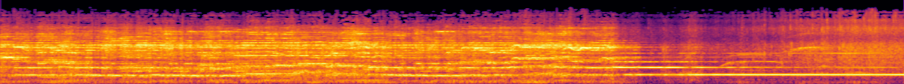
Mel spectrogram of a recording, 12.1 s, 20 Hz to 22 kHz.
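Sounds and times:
horn holding a long note: 0.2s - 12.0s.

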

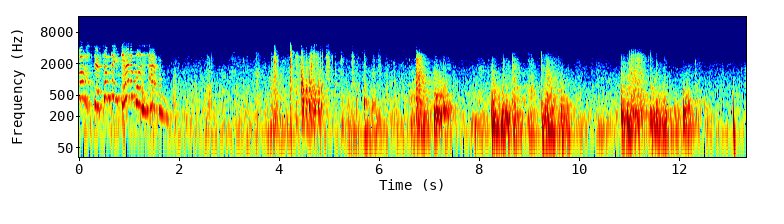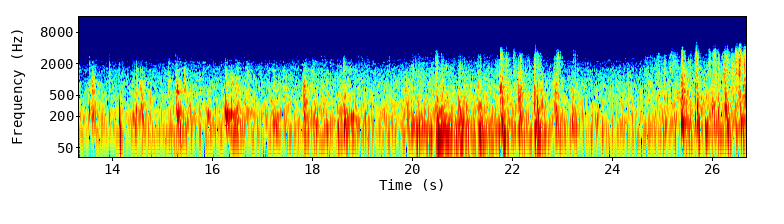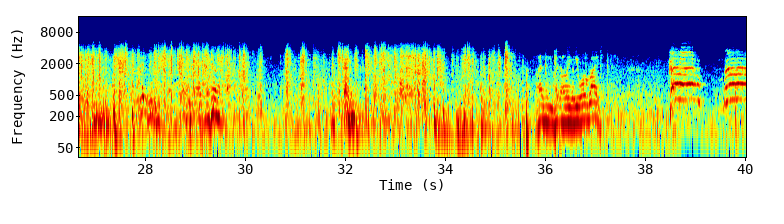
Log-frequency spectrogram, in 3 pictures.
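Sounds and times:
thuds and knocks: 1.8s - 36.4s.

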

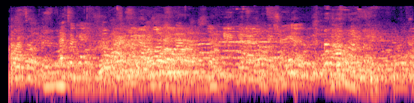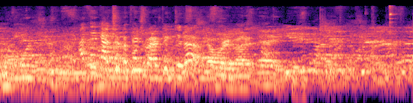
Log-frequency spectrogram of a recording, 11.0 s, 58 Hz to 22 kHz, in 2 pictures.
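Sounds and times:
crowd of people talking: 0.1s - 11.0s.

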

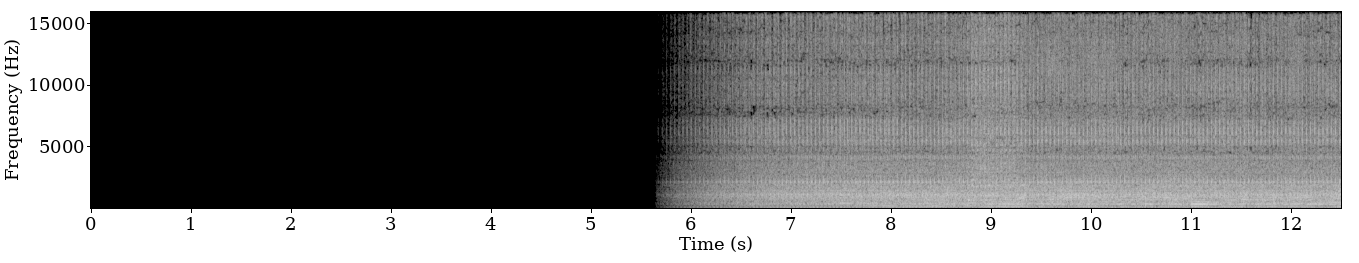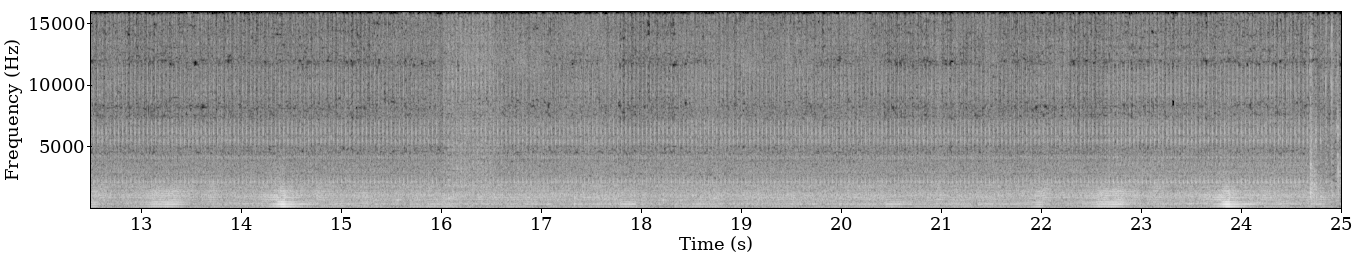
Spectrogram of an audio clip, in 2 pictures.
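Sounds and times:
aquarium pump humming: 5.9s - 25.0s.

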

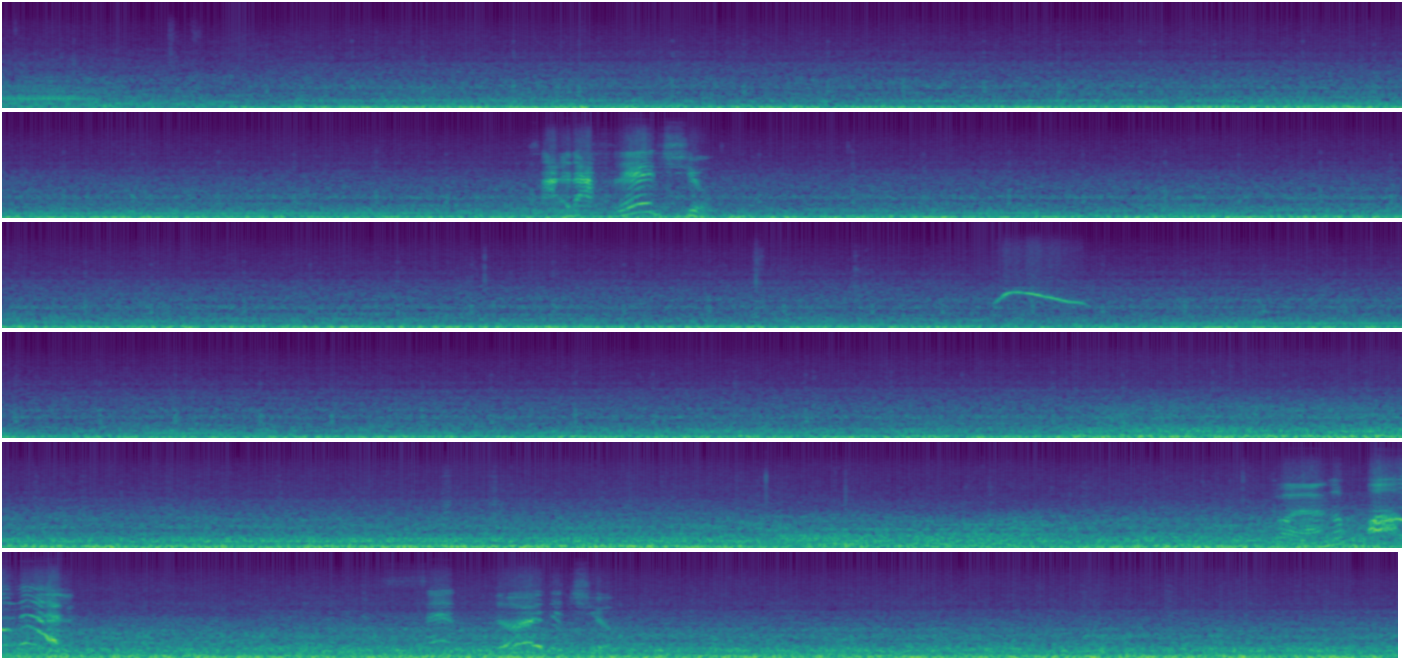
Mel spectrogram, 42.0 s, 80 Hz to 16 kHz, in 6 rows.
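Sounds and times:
car engine and tyre rumble: 0.0s - 41.9s
short falling squeak: 19.0s - 19.4s.

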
